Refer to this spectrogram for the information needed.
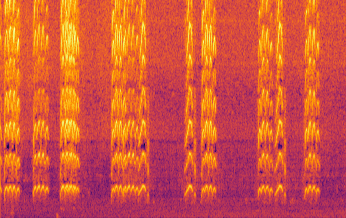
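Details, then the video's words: Repeated quick chattering series from a black-tailed godwit, clipped nasal notes grouped in twos and threes, steady and insistent. "黑尾鷸(黑尾塍鷸)/Black-tailed Godwit"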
